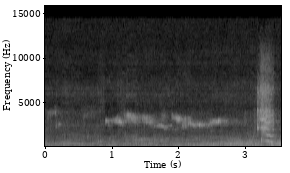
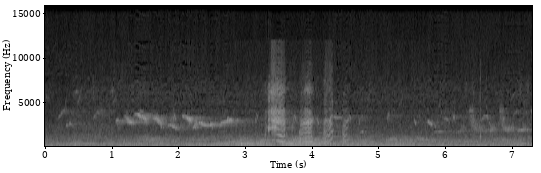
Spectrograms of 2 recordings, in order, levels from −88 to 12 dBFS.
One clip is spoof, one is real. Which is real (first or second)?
second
